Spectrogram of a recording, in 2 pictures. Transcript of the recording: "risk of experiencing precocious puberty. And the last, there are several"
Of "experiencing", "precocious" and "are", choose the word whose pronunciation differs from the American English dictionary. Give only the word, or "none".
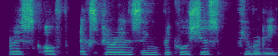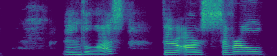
none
